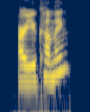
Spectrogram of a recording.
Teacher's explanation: Did you notice how your voice goes up a little at the end? It shows that you are asking something.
